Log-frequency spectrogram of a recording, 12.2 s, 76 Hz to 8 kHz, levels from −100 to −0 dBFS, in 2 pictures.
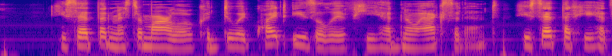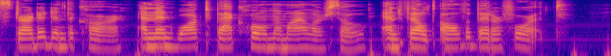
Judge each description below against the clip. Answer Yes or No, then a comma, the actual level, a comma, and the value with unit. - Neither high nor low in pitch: Yes, medium, 165 Hz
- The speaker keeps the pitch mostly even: Yes, narrow, 1.8 semitones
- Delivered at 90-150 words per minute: No, average, 195 wpm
